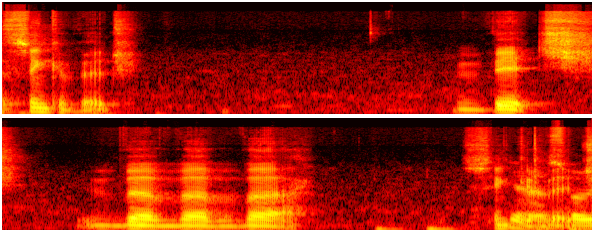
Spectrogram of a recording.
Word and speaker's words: Sienkiewicz: He said it's pronounced like Sin Cabbage, but that's what we said. Sienkiewicz. Yeah, I said Sienkiewicz.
